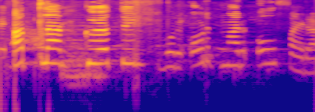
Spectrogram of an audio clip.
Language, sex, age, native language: Icelandic, male, 9, Icelandic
